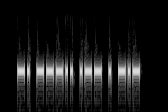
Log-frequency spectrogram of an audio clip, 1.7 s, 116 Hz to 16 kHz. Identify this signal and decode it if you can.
Morse code, heard as a keyed tone, about 53 wpm, 700 Hz. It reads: N8WEK
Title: USA Call Signs - 2x Character Spacing - 50wpm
